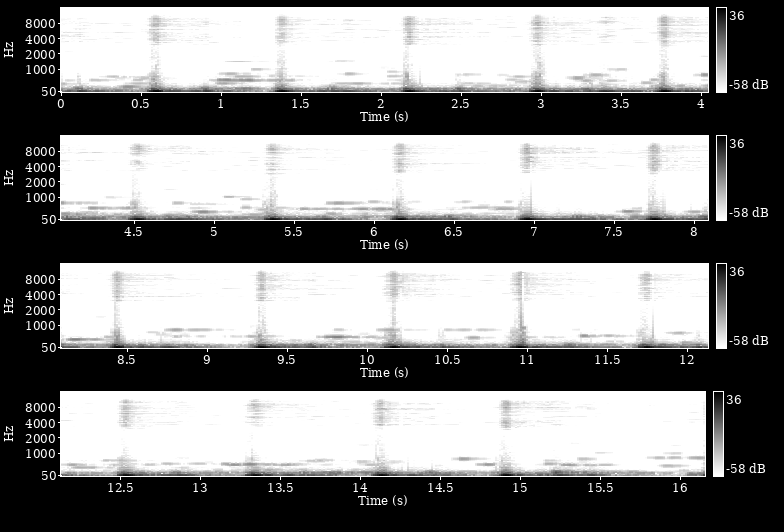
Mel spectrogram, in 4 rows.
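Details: Person's own erratic heartbeat with premature beats (PVCs/PACs): low thumps near 76 a minute with slightly uneven spacing, extra beats and pauses. Pauses and hard beats are felt as a sudden falling rush.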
